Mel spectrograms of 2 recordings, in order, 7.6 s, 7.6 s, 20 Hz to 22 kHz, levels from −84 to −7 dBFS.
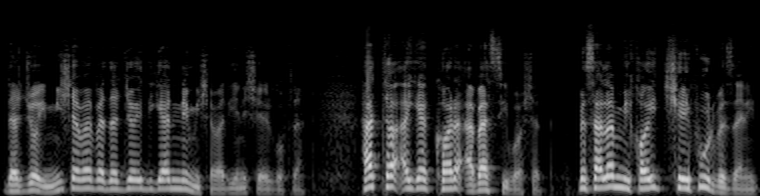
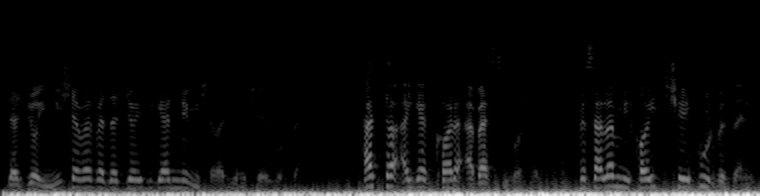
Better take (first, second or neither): first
